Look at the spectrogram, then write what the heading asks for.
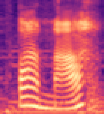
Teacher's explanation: Lalu ada plosive alveolar, terdapat bunyi T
